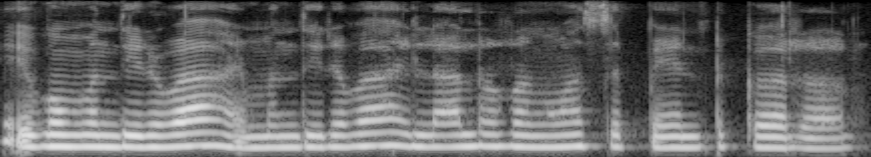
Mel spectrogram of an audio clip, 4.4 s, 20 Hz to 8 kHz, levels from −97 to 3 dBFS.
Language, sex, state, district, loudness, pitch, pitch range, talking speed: Magahi, female, Jharkhand, Palamu, -16 LUFS, 220 Hz, 210-225 Hz, 110 wpm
